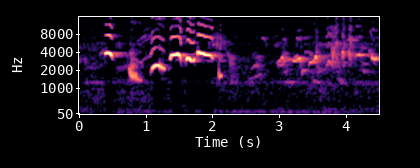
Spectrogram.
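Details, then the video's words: Kacer, the oriental magpie-robin, kept caged, singing a short run of loud swooping whistles, followed by softer, distant warbling notes. "KACER bahan langsung ikutan gacor"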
